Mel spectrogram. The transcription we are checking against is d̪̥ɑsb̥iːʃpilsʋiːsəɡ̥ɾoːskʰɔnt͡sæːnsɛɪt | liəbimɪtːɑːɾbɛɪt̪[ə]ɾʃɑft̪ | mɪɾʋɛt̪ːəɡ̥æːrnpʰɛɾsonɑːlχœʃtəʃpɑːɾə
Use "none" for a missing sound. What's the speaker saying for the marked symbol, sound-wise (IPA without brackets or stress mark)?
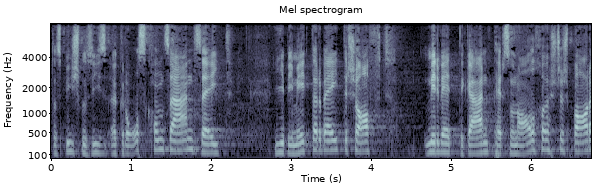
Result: ə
